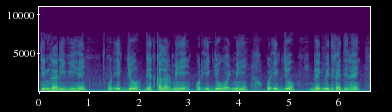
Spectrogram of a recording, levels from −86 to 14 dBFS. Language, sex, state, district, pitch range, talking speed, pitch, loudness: Hindi, male, Arunachal Pradesh, Longding, 175-190 Hz, 235 wpm, 180 Hz, -14 LUFS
